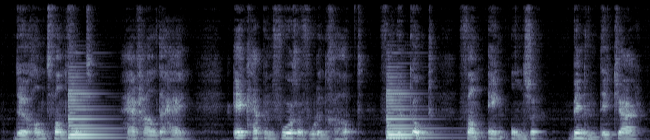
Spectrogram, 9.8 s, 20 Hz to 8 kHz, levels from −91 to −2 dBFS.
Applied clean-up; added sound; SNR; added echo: none; Piano; -3 dB; reverberation time 0.3 s.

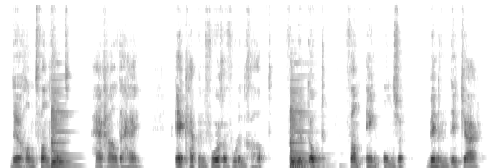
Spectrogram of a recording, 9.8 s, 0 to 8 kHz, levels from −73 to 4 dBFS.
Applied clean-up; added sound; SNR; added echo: classical method WPE with log-MMSE.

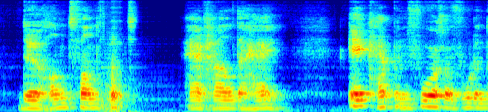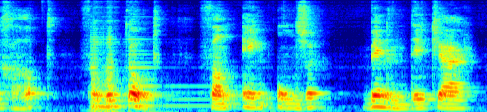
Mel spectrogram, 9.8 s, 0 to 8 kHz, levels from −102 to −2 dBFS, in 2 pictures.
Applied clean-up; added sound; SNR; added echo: neural separator model SepFormer DNS4.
